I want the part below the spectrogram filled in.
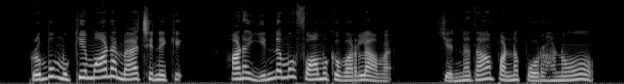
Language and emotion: Tamil, sad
